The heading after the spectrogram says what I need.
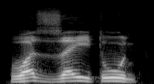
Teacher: سورۃ التین مکیہ، بسم اللہ الرحمن الرحیم، والتین والزیتون، والتین والزیتون، والتین یا یہاں پر مدہ ہے لمبا کریں گے، والزیتون اور زا کو تھوڑا سخت پڑھیں گے، یا یہاں دوسرا یا جو ہے یہ یہاں پر لین ہے، اس کو نرمی کے ساتھ پڑھیں گے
